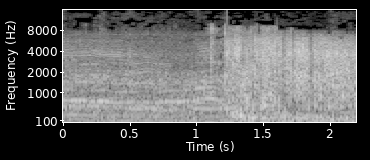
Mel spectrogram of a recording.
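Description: Artillery field gun firing a salute round: a sudden blast a little over a second in, followed by a rolling echo that carries on.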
